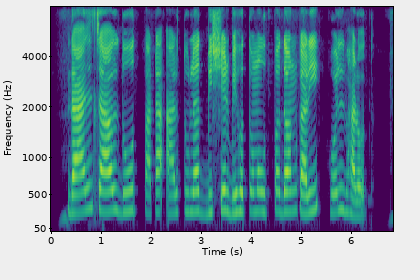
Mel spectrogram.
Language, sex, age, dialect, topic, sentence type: Bengali, female, 18-24, Rajbangshi, agriculture, statement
